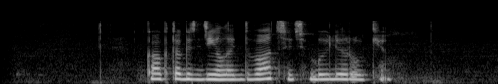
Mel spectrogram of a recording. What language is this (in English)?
Russian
